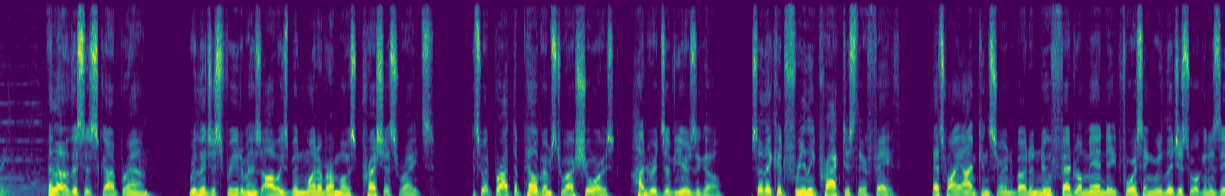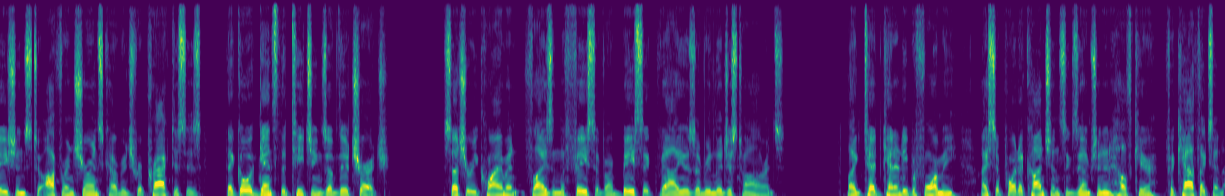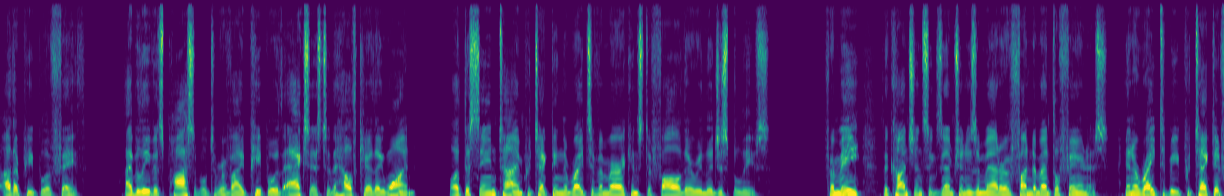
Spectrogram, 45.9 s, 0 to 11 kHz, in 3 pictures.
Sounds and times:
Speech: 0.0s - 25.2s, 25.8s - 40.3s, 41.0s - 45.9s.

